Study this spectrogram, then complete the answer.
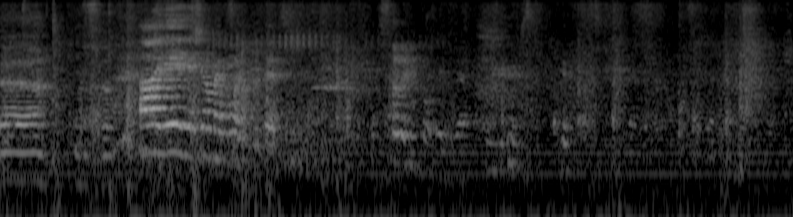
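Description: Feet shuffle and thud on a padded mat.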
